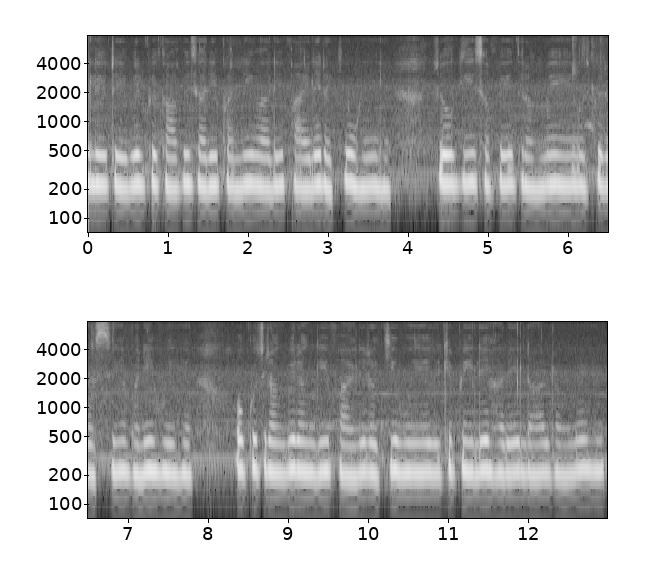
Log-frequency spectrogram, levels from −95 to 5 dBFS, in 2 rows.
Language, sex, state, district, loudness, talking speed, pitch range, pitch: Hindi, female, Bihar, Darbhanga, -16 LUFS, 175 wpm, 215-230 Hz, 220 Hz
